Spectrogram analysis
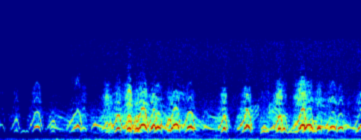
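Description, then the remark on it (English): A flock of American wigeons, trim brown ducks with pale blue bills and big white wing patches, gives continuous squeaky, rubber-duck-like whistles, many overlapping calls, fairly loud, with no voices. “These rubber ducky sounds come from a flock of American widgeons, trim brown ducks with pale blue bills and big white wing patches.”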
